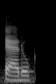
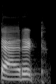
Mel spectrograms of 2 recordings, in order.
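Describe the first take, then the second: First: The word ends on a vowel without t. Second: The word ends with an audible t sound. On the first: "last वाला टी है ना वो silent होता है" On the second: "इसमें जो spelling आती है टैरेट"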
